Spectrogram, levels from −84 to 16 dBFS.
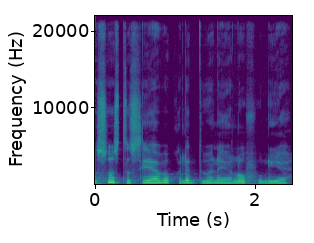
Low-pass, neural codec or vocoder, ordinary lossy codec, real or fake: none; none; none; real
